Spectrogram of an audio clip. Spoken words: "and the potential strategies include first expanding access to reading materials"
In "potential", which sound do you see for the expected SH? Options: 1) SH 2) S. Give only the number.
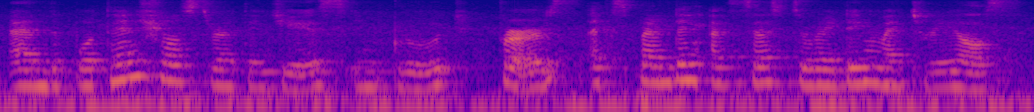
1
